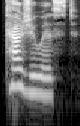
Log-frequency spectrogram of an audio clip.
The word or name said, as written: casuist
